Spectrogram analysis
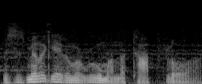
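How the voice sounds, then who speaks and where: An actor as the grave narrator of an old-time radio crime tale. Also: male voice, deep voice, animated, fast, mellow, muffled recording, faint music behind. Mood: grave storytelling.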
